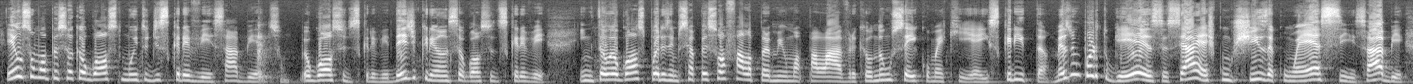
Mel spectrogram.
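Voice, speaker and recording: A woman's voice: mid-range voice, animated, brisk. A Brazilian woman in her forties, an English teacher, talking casually on a radio show with enthusiasm and frequent tag questions.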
